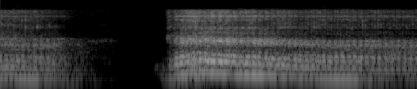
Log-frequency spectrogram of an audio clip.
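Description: A woman's voice making the rolled Spanish R trill, 'rrrr', held long twice, the second starting about a second in, each with a slightly falling pitch. It is the strong R sound of rosa and perro, which she likens to the noise motors make.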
